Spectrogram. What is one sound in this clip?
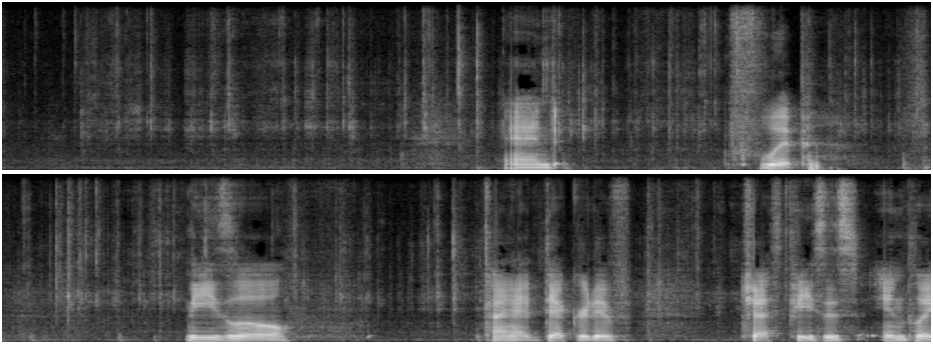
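Plastic parts of a toy click and creak as they are handled.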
